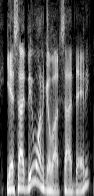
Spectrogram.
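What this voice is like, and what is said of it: Put-on southern accent. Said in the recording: “she had a bit of a southern accent ... she answers in a southern accent”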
